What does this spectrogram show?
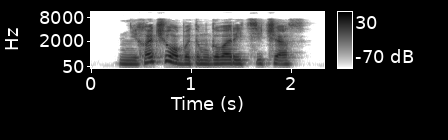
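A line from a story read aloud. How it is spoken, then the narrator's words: Irritated, stressing last word. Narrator (Russian): раздраженно сообщает девушка с нажимом на последнем слове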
